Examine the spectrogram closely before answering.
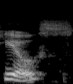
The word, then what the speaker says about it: Chios: It's spelled like Chios, but it's pronounced Chios.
